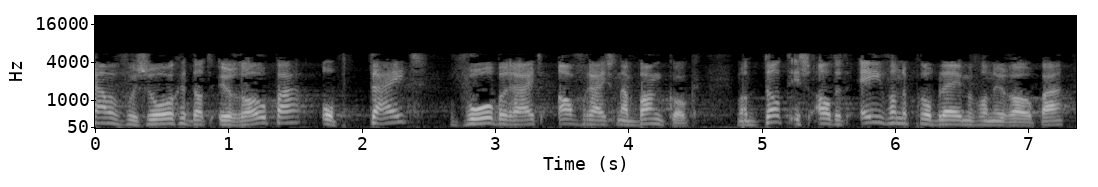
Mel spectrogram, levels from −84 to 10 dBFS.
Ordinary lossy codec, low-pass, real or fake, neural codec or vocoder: none; 5.4 kHz; real; none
